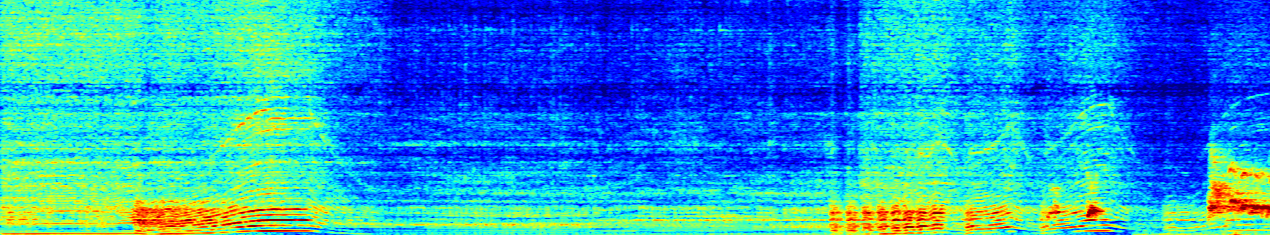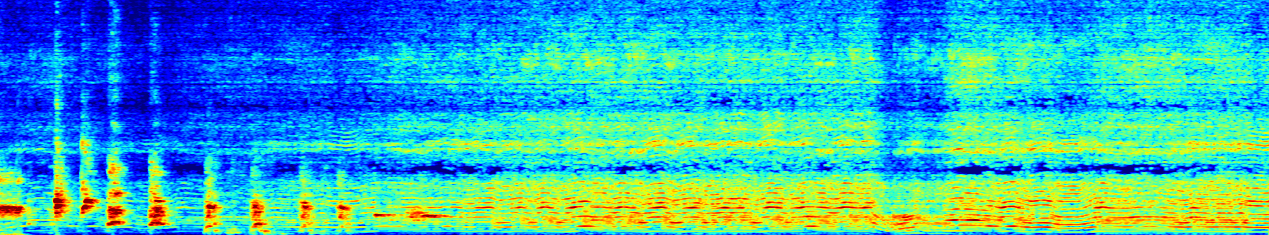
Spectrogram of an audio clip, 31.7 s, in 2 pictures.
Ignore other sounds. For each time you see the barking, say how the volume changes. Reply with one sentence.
You can hear the barking from 13.1 to 21.4 s, getting louder then quieter.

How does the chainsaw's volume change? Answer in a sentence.
The volume of the chainsaw goes down, then up.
